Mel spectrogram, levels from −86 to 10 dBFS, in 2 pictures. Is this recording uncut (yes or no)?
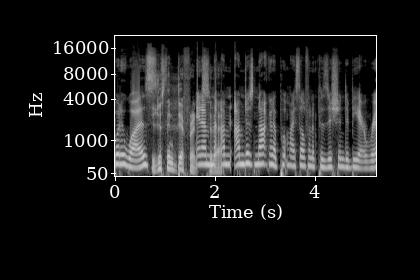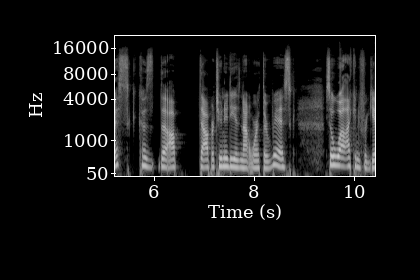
yes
